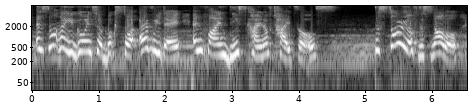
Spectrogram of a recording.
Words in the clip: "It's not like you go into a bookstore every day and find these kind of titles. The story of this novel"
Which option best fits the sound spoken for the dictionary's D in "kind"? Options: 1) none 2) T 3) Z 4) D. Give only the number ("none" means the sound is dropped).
4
